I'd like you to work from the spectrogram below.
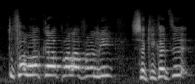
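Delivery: high, rapid nitpicking; retold arguing. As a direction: re-enact pouncing on a spouse's wording. Na minha discussão com meu marido. (discussão encenada, aguda e acelerada)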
